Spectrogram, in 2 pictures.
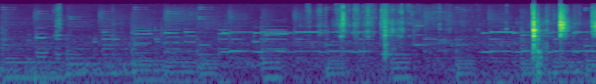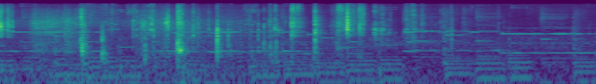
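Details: Bright plinking background music with bell-like notes and scattered clinks fills the room, and no animal voices are heard.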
